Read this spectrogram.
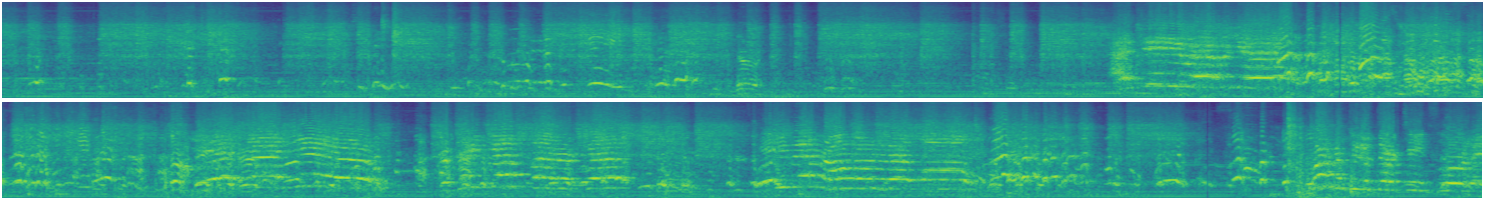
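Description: Several adults talk at once close by.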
